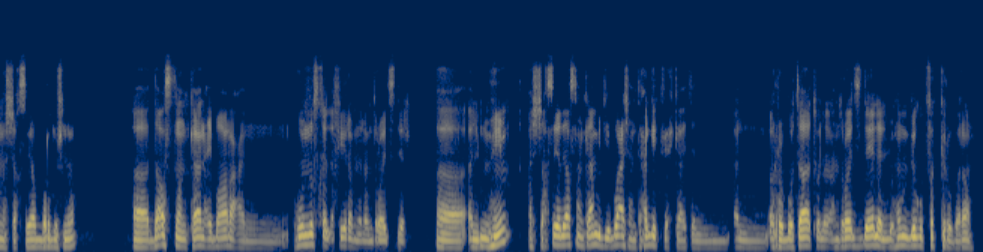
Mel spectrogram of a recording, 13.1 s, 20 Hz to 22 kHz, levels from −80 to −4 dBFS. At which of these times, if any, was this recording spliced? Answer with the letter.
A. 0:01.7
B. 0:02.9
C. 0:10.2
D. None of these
C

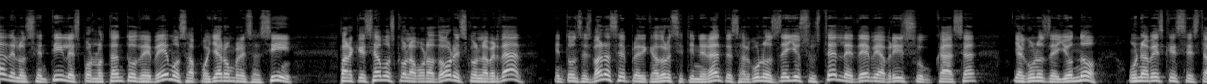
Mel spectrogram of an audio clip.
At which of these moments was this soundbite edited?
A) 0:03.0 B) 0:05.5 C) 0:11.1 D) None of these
D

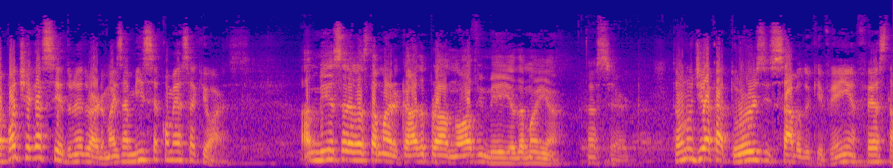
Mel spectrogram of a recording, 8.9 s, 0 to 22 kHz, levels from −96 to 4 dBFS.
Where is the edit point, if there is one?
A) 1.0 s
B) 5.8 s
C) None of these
B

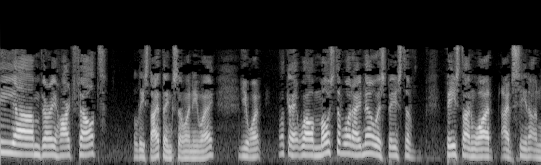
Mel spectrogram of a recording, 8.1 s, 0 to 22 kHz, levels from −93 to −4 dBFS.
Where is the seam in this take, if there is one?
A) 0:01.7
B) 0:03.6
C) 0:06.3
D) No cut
B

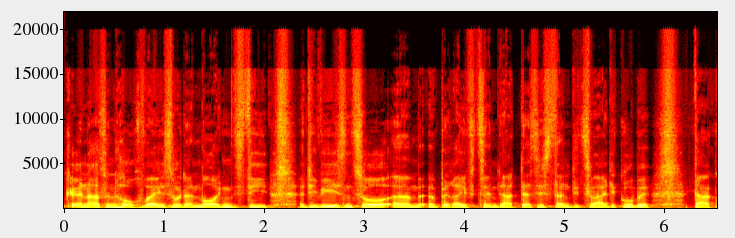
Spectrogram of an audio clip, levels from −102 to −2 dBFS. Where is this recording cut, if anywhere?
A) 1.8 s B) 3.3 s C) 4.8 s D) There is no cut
D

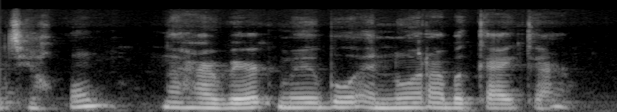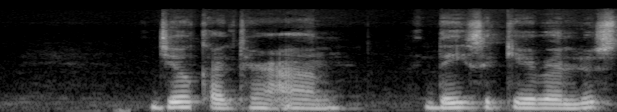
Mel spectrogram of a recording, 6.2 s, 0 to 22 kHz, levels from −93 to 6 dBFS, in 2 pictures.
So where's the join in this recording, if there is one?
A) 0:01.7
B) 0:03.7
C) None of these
B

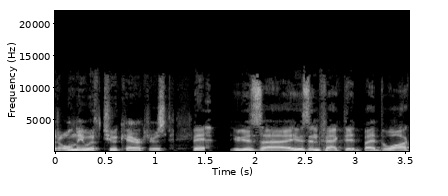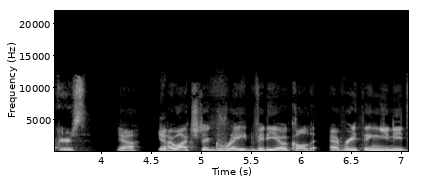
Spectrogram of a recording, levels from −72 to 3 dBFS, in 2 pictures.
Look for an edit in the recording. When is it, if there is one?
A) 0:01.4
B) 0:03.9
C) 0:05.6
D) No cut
A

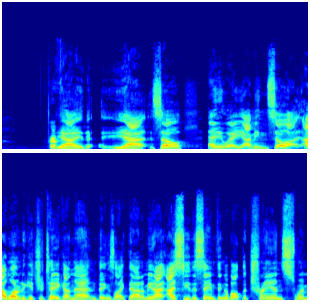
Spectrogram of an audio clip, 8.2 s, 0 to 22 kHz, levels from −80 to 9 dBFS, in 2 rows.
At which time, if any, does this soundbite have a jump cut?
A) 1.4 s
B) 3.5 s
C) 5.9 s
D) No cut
D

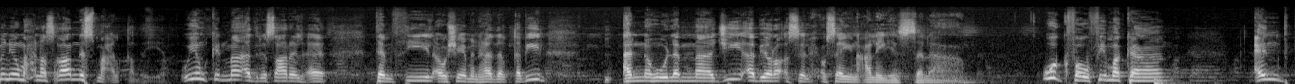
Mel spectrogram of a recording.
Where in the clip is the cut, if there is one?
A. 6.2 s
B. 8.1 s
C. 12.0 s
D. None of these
A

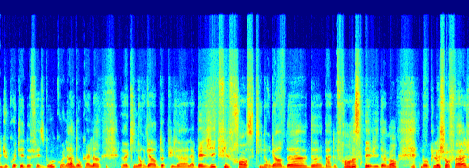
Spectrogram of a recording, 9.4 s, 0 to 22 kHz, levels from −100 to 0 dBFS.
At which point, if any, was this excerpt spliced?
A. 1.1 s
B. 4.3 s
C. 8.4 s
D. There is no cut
C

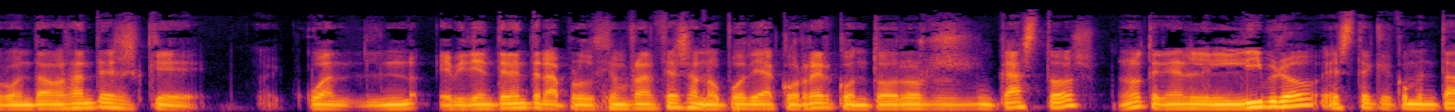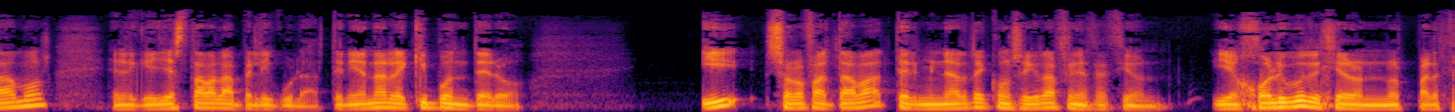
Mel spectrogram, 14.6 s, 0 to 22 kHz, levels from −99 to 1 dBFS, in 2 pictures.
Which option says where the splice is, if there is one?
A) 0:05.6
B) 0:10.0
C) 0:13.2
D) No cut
A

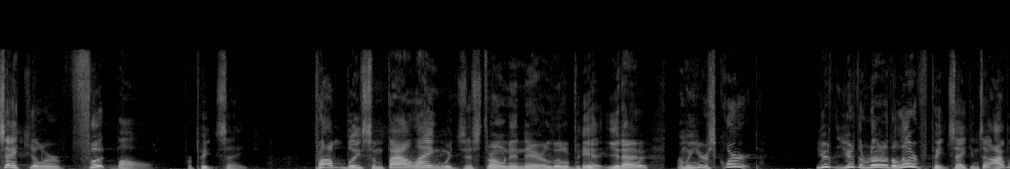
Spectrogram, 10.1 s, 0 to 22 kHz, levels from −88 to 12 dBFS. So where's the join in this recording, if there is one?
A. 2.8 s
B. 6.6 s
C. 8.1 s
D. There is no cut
B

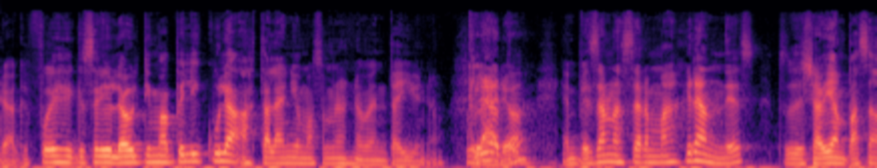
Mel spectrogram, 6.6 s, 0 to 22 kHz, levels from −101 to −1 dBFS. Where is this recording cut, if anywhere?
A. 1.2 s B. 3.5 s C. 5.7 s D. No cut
B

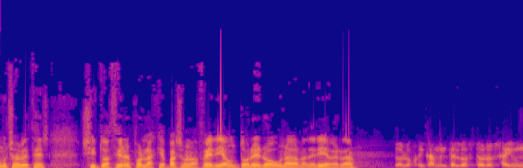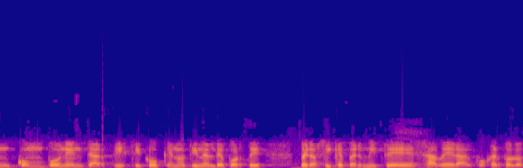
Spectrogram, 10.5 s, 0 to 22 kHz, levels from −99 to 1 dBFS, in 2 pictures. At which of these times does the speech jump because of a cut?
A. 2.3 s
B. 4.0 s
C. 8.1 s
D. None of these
B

